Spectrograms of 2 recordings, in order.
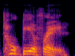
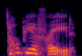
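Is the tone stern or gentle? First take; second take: stern; gentle. First: It is said in a stern, commanding tone. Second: It is said in a gentle, comforting tone. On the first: It is a rebuke for being afraid. The speaker calls it wrong. "sometimes when we hear sermons taught on, like, you know, fear" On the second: It is a comforting invitation. The speaker calls it right. "I hear the tone totally different in scripture"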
